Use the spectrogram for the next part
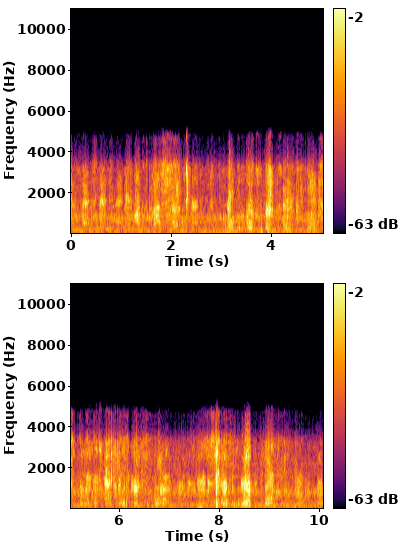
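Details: Two pet Labrador retrievers wrestling and playing rough together: a dense, uneven stream of short, sharp yips and whiny squeals, some bursts louder than others, with constant scuffling between them.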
